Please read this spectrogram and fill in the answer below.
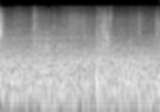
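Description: Footsteps on asphalt, a few faint steps, over a steady hiss of outdoor background noise.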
